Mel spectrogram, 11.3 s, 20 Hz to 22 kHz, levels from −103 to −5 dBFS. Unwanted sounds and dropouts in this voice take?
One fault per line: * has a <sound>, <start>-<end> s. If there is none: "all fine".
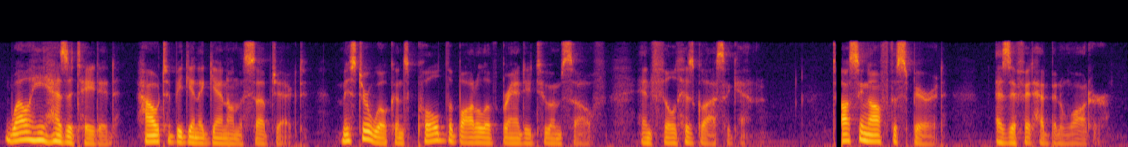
* has a dropout, 8.4-8.4 s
